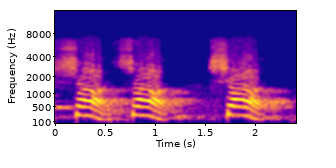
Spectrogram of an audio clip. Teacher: इनके उच्चारण में हमको संघर्ष यानी ये घर्षण करके निकलते हैं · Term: संघर्षी या उष्म व्यंजन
